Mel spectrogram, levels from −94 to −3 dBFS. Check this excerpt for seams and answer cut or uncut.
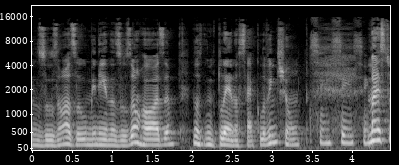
uncut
